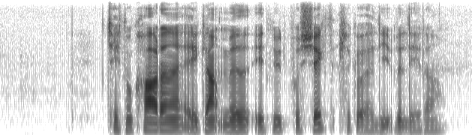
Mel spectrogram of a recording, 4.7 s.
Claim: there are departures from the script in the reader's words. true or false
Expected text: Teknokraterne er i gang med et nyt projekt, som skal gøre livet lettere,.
true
